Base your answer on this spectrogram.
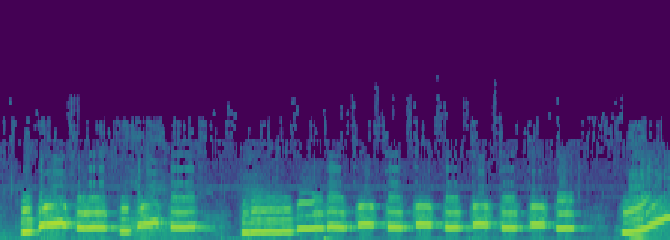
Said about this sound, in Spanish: Es un homenaje autóctono. Mi silbido es autóctono.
